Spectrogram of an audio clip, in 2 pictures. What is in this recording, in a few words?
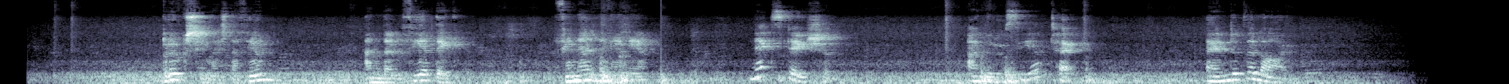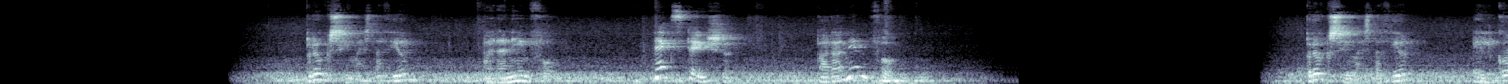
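British English; generico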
